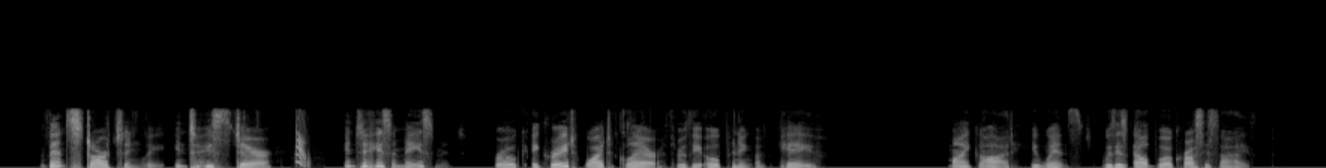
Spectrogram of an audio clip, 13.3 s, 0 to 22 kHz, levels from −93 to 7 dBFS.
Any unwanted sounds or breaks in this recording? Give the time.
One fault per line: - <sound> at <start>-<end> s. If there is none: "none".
- chirp at 3.0-3.1 s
